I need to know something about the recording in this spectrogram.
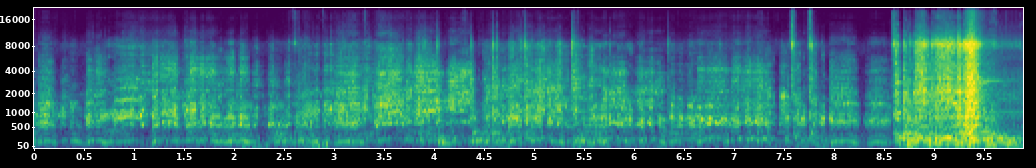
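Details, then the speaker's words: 1971 Chevrolet C20 pickup with swapped-in 454 big block, cranking: harsh squawking scrapes in short bursts ending in a loud grind; starter gear not meshing with flywheel despite shimming, owner suspects faulty starter nose, risks ruining flywheel. "I've shimmed it every which way I can think of. I'm going to go get a different starter. Maybe something's wrong with the nose of it or something. But it's going to ruin the flywheel if I don't do something."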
